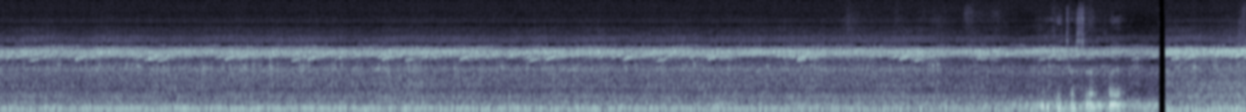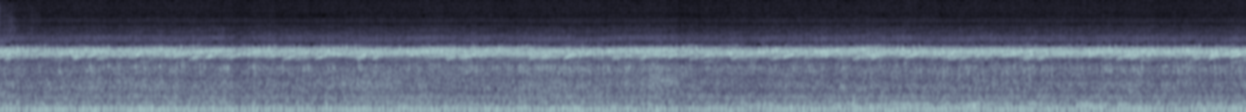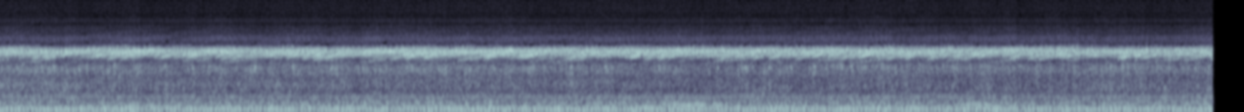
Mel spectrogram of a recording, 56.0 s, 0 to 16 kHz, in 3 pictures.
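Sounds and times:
chorus of frogs calling: 0.0s - 55.6s
faint low hum: 0.0s - 55.6s.

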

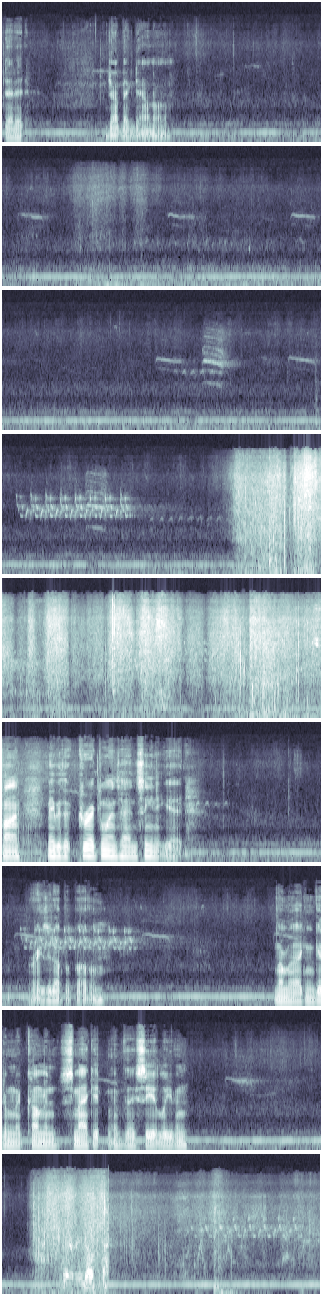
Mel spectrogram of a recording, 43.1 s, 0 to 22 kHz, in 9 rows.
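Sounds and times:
steady low hum: 0.0s - 43.0s
bird trill: 5.0s - 5.6s, 11.9s - 18.3s, 28.8s - 32.9s, 36.6s - 38.0s, 38.8s - 43.0s
birds chirping: 11.8s - 27.8s, 28.8s - 38.0s, 38.7s - 43.0s.

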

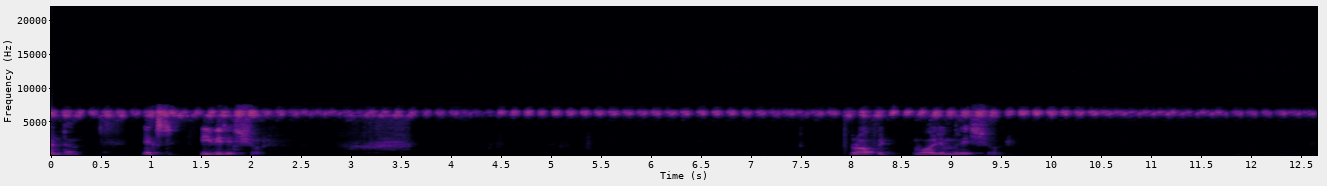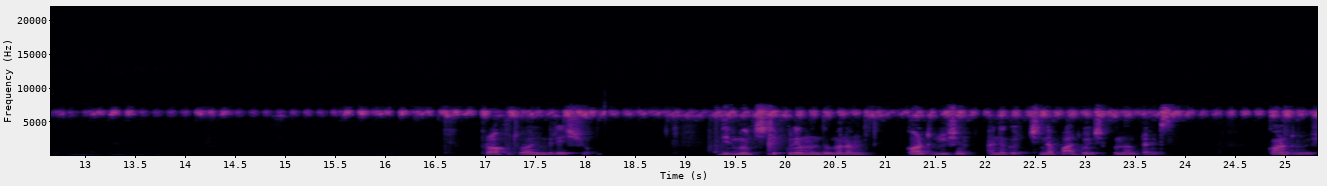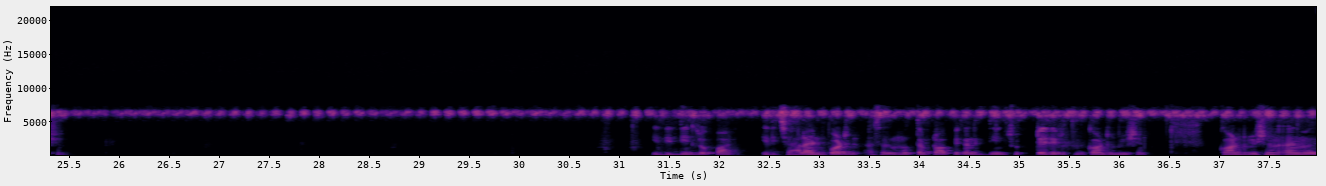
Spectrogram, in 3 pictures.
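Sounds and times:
crickets chirping: 0.0s - 37.9s
insect trill: 0.0s - 37.9s.

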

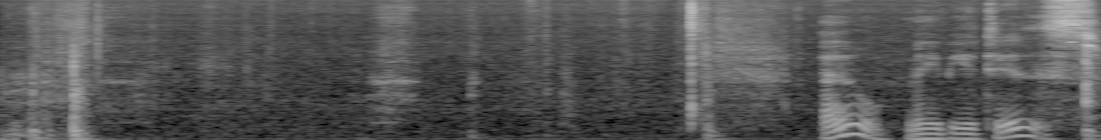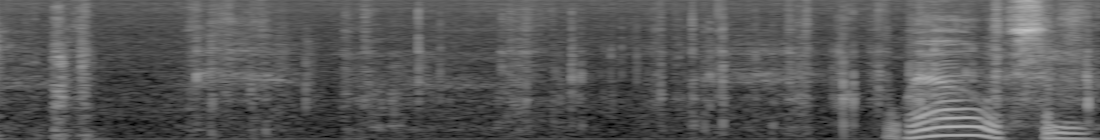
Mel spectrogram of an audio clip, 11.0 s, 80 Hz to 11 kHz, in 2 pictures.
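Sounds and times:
cardstock rustling and tapping: 5.7s - 11.0s.

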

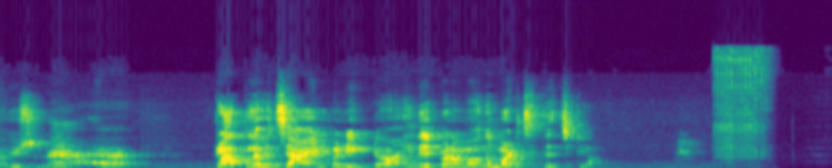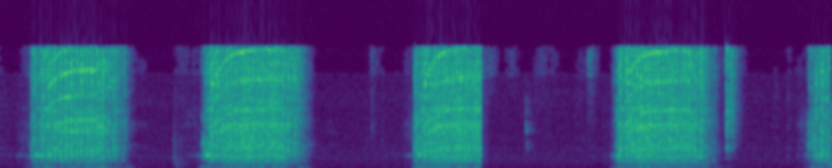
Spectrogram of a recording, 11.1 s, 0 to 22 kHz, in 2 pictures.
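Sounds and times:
sewing machine stitching: 4.8s - 7.6s, 8.3s - 8.8s, 9.6s - 11.0s.

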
